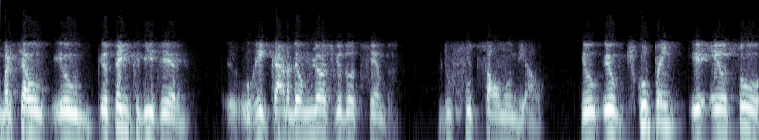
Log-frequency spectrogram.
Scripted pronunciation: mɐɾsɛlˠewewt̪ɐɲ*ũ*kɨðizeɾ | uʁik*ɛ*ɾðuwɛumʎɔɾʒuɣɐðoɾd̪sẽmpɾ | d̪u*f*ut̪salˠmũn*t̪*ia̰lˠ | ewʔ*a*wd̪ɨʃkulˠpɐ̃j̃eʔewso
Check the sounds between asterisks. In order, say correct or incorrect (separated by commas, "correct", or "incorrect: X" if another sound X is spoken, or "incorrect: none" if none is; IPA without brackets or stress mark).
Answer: incorrect: u, incorrect: a, correct, incorrect: d̪, incorrect: e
